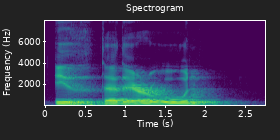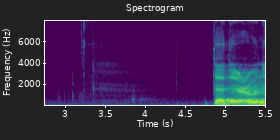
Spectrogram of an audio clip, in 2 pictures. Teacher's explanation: ഇദ് തദ്ഊൻ, തദ്ഊൻ എന്നതിലെ ദാലിൻ്റെ സുക്കൂൻ ഖൽഖല സുഗ്റ നൽകി ശബ്ദം ഹറക്കത്ത് പോലെ ചലിപ്പിക്കണം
